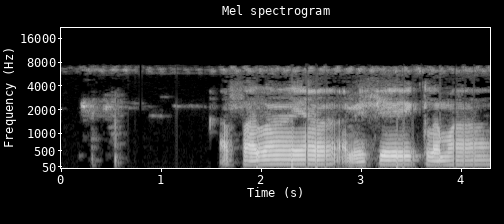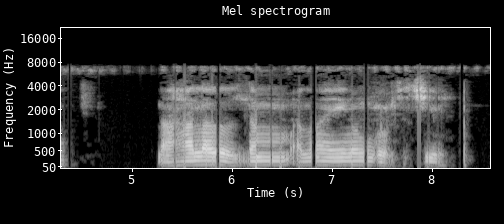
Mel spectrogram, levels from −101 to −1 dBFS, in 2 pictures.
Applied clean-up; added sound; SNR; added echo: none; none; none; none.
